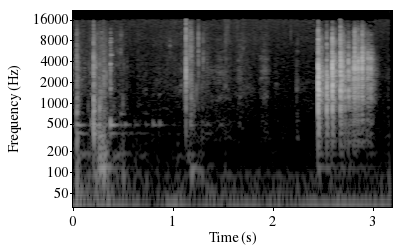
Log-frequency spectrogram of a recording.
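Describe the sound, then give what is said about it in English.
A small hard die clatters and tumbles across a tabletop during a tabletop game roll, a few sharp rattling impacts followed by a quick burst of rapid bounces as it settles, fairly quiet; it lands on a 1. “Let me find a dice. Nope, that's the right shape.”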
